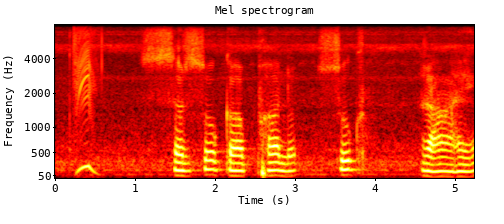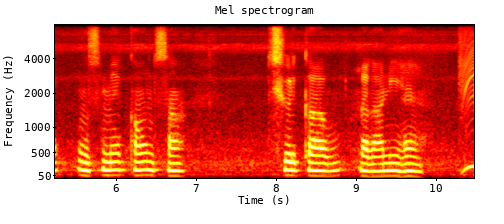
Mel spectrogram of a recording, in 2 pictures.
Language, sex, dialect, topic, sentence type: Magahi, male, Southern, agriculture, question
